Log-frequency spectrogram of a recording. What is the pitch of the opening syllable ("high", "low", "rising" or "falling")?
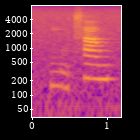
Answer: low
